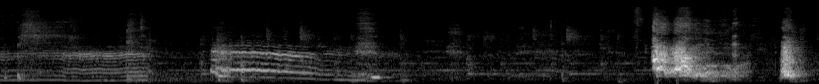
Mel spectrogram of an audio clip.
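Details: Dog making odd sounds likened to a possessed dog. Drawn-out harmonic moans, one sliding steadily downward, then quiet, then two loud harsh noisy bursts near the end.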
